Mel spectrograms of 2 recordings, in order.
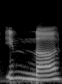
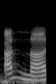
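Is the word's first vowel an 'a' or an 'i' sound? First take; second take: i; a. First: The first vowel is a high 'i' sound. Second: The first vowel is an open 'a' sound. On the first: "hamzahnya inna dengan kasroh" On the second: "hamzahnya anna dengan fathah"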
